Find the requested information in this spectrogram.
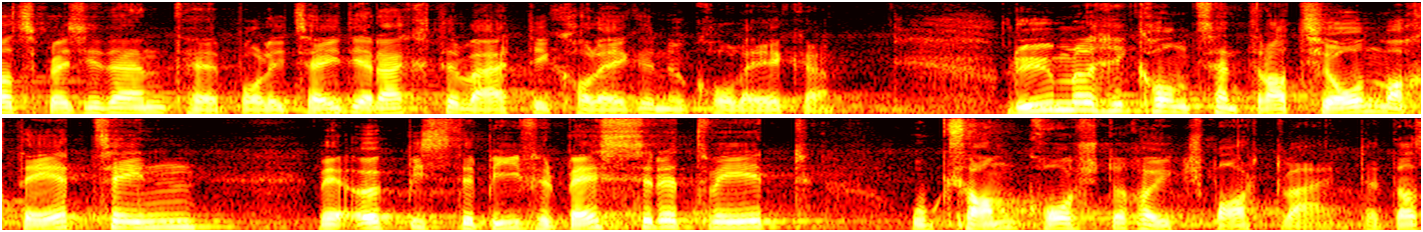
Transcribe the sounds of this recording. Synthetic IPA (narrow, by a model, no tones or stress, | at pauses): ɑːtspɾɛsidænthɛɾpɔlit͡sɛjd̪iɾækχt̪əɾʋæːtikʰχɔleːɡənəʊkʰɔleːɡ̥ə̰ | ryːmləχikʰɔnt͡sɛnt̪ɾɑt͡sjoːnmɑχtdɛːɾtsɪn | ʋɛʔœpːisd̥əɾbiːfəɾb̥ɛsəɾətʋɪːɾt | uksɑmt̚kχɔʃtəχœʏkʃpɑrtʋæ̰ːrd̥əd̥ɑ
